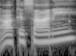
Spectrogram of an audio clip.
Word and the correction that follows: Arcosanti: Arcosanti. – Arcosanti.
